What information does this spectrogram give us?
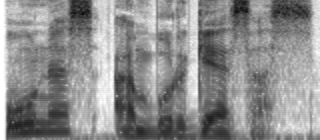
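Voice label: some hamburgers, Spanish, male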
